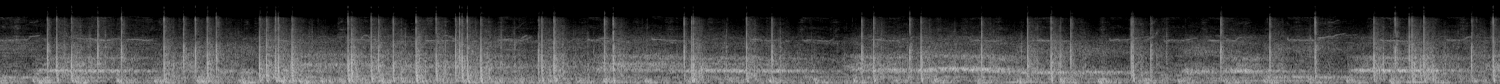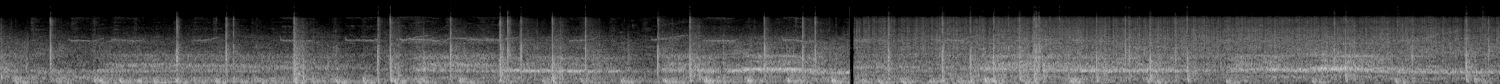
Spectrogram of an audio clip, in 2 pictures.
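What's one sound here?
Fireworks crackle and pop sharply.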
